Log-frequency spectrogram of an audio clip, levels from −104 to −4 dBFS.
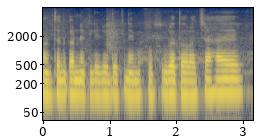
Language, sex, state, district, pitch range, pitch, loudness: Hindi, male, Haryana, Rohtak, 115-120 Hz, 115 Hz, -17 LUFS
